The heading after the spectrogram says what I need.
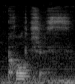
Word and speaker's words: Colchis: Once Jason and many other Greek heroes sailed to Colchis. colchis. Colchis. Yeah, you pronounced that CH correctly. It's K in Latin.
